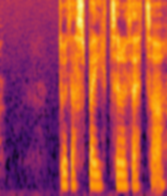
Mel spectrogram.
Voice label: "sbeit", Welsh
